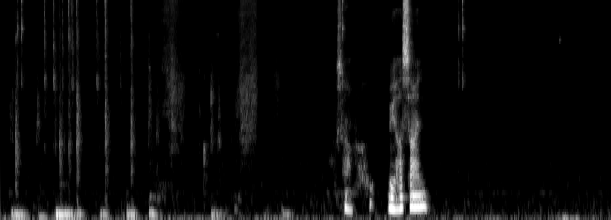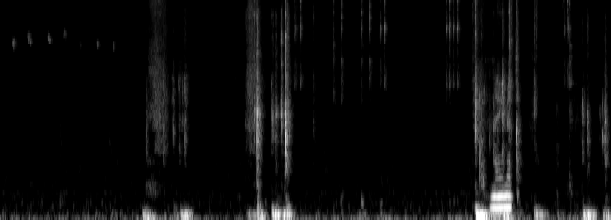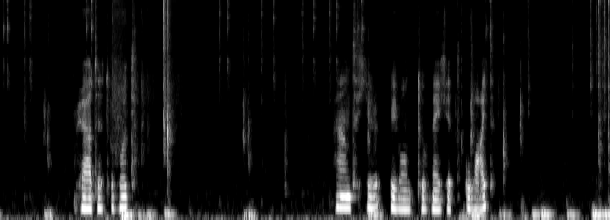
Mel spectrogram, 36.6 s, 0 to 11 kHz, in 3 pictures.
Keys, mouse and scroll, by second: 0.2 3, 0.3 click, 1.0 ctrl+KP_Add, 1.2 ctrl+KP_Add, 1.4 ctrl+KP_Add, 1.9 ctrl+KP_Add, 2.4 ctrl+KP_Add, 2.9 ctrl+KP_Subtract, 4.2 ctrl+i, 5.7-6.7 scroll down 2, 6.7 click, 9.1-17.6 drag, 17.8 Tab, 18.0 `, 18.8 middle drag, 19.0 scroll up 1, 19.4 middle drag, 19.7 click, 21.1-22.4 drag, 22.1 o, 23.4 click, 23.8 Tab, 24.2 Tab, 24.4 click, 24.9 middle click, 25.2 Tab, 26.1-27.7 drag, 27.1 o, 28.6-29.2 scroll up 2, 28.7 middle click, 29.2 Tab, 29.5 scroll down 2, 29.6 middle click, 30.0-30.4 scroll up 1, 30.4 middle click, 30.8 scroll up 1, 31.0 middle click, 31.3 scroll down 1, 31.5 click, 31.9 Tab, 33.6 Tab, 33.8 Tab, 34.1 click, 34.3 3, 35.0 ctrl+KP_Add, 35.2 ctrl+KP_Add, 35.7 ctrl+KP_Add, 36.2 ctrl+KP_Add, 36.5 ctrl+KP_Add.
